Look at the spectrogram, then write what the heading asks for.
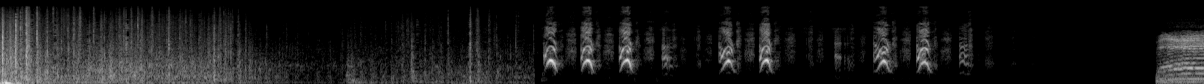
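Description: A pigeon's wings flap hard on take-off, a rapid clatter of wingbeats that fades over the first two seconds. Then a Pomeranian yaps, seven short high barks in twos and threes. Near the end a sheep begins a long bleat.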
